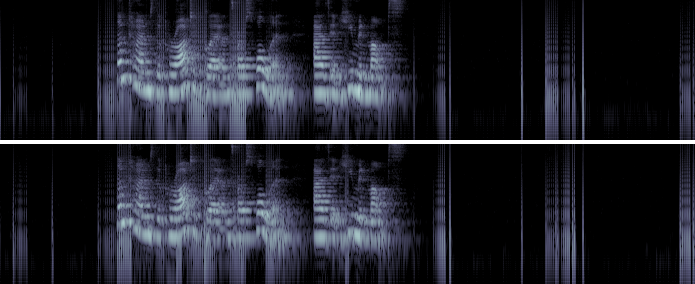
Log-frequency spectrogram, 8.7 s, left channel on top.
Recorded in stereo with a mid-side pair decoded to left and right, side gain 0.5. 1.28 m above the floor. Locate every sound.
1.5 s a woman speaking: 20° left, 1.4 m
